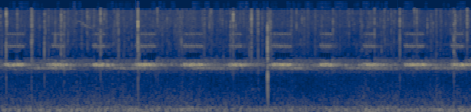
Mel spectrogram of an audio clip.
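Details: Crickets chirp in the distance at a starry night campsite with a campfire and a cool breeze, a steady, high-pitched pulsing chorus over a low rumbling background.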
